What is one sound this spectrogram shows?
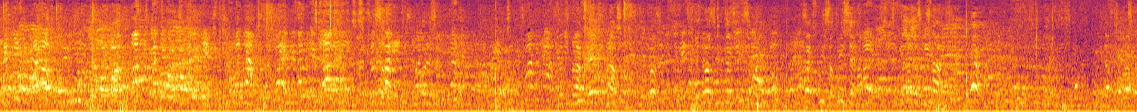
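People chatter and call out in a large echoing sports hall.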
